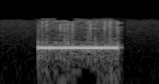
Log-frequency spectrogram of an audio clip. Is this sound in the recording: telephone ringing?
yes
